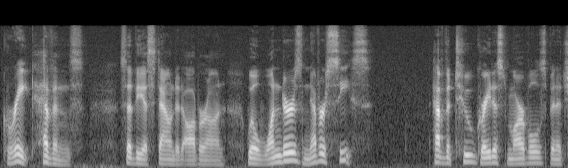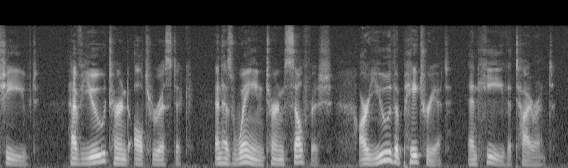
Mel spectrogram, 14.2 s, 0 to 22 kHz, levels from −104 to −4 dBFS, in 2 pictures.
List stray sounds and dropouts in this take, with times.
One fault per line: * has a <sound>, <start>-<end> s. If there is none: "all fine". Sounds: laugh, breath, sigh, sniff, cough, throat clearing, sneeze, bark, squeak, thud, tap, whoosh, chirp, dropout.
all fine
